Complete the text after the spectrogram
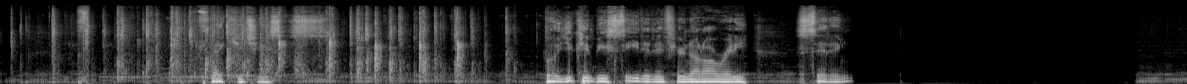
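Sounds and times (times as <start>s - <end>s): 
crowd clapping hands: 0.0s - 6.7s
speech: 2.1s - 3.0s, 5.5s - 8.6s.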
